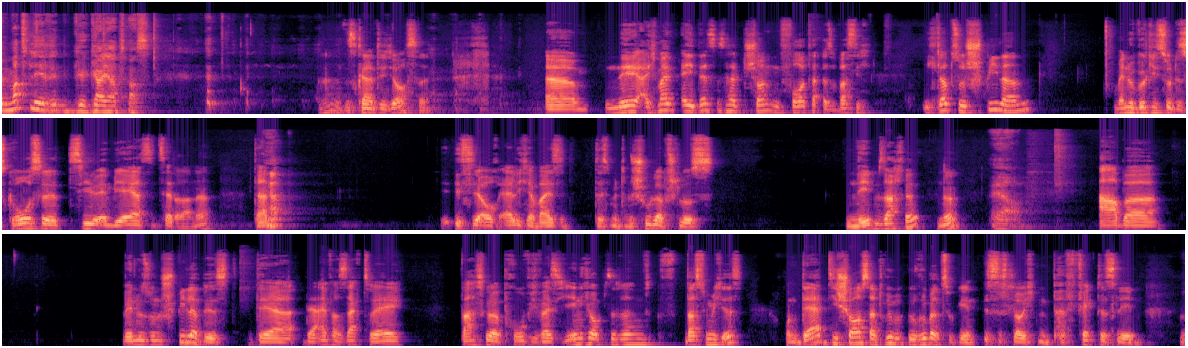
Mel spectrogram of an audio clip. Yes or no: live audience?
no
